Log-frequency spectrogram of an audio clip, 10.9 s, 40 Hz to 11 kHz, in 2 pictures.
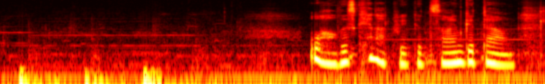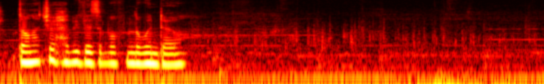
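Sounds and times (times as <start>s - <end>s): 
faint hissing background: 0.0s - 10.8s
speech: 3.1s - 7.4s
horse galloping: 3.5s - 10.8s.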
